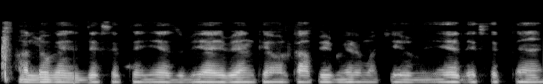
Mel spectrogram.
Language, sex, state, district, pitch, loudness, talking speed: Hindi, male, Bihar, Araria, 110 Hz, -19 LUFS, 220 wpm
